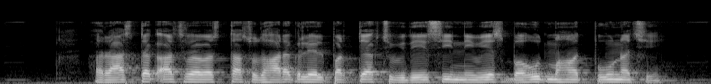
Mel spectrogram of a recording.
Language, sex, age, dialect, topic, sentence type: Maithili, male, 25-30, Southern/Standard, banking, statement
